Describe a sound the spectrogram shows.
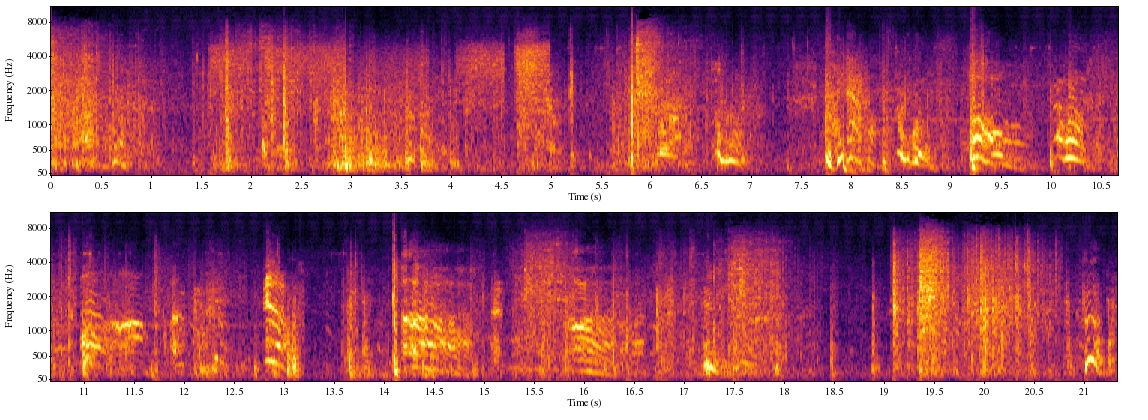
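Young men shout during a scuffle.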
